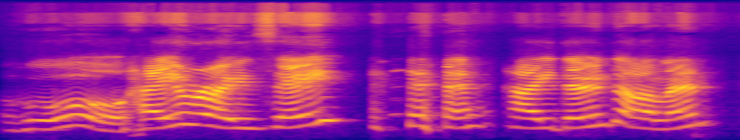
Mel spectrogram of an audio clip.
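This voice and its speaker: A woman's voice: high-pitched, lively intonation, takes it slowly. Middle-aged woman, stuffy-nosed, rambling live-stream host on a webcam or phone. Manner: chatty, warm to viewers, swears casually. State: blocked nose. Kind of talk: casual live-stream chat.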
